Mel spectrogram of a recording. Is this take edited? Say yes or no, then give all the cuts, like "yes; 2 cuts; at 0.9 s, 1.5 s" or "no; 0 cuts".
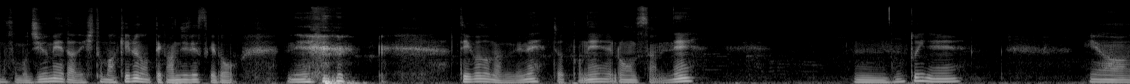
no; 0 cuts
